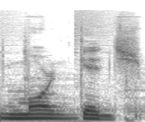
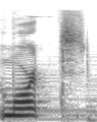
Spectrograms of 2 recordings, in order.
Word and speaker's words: mortgage: with a t yeah it has a t in it but you don't pronounce it you say morgage morgage so not Mort mortgage not morgage morgage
